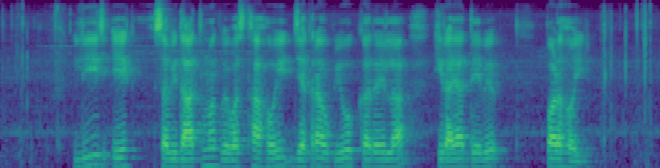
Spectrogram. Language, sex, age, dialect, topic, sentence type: Magahi, male, 56-60, Western, banking, statement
